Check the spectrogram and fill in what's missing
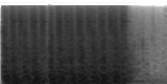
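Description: Rapid automatic gunfire in the mobile battle royale game BGMI, a loud close burst of about a second and a quarter that cuts off and decays, no voices.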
